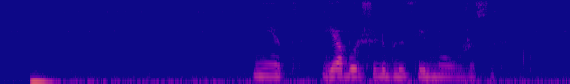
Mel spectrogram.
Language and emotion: Russian, neutral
